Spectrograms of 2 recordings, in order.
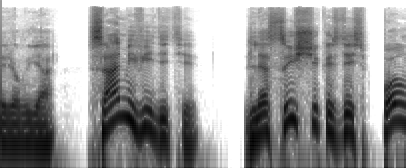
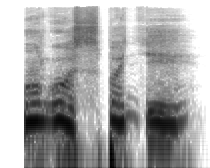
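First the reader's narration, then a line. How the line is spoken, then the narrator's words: Sighing. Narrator (Russian): вздохнула Сью Дондеро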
